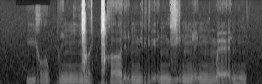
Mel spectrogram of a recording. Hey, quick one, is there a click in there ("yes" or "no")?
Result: yes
